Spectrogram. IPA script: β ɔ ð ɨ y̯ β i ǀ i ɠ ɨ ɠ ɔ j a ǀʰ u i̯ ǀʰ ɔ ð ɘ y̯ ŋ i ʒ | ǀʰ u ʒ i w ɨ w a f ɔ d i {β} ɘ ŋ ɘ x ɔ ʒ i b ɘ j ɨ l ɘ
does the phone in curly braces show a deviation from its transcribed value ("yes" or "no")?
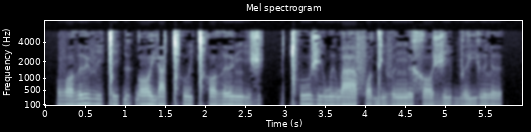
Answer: no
